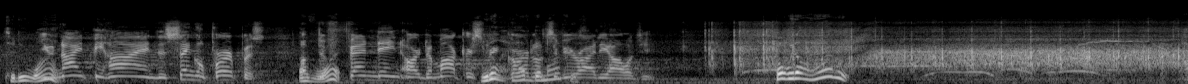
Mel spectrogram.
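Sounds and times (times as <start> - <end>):
speech: 0.1 - 6.6, 7.8 - 8.6
crowd applauding: 7.0 - 11.8.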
